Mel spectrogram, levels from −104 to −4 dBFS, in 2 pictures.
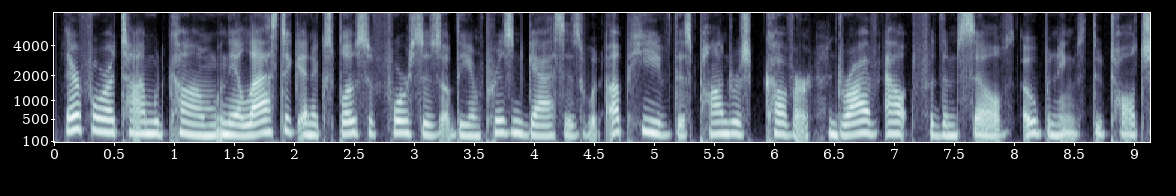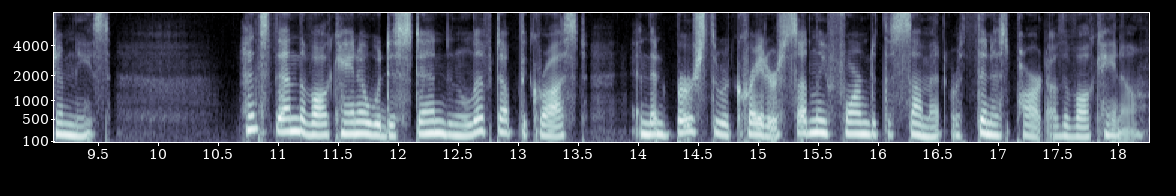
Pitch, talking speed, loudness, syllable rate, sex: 215 Hz, 185 wpm, -19 LUFS, 5.8 syllables/s, female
